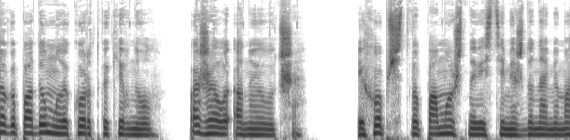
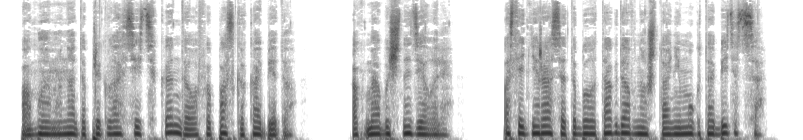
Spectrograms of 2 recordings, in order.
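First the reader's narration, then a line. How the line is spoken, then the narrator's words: Quiet. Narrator (Russian): Рэйчел тихо проговорила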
